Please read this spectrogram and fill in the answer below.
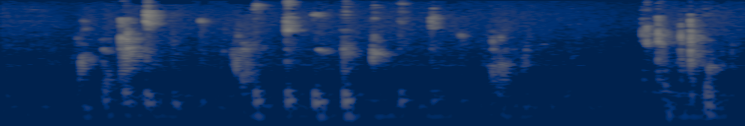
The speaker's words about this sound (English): Let me get my sip of water, my sip of lukewarm coffee, because I don't have my special coffee mug.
